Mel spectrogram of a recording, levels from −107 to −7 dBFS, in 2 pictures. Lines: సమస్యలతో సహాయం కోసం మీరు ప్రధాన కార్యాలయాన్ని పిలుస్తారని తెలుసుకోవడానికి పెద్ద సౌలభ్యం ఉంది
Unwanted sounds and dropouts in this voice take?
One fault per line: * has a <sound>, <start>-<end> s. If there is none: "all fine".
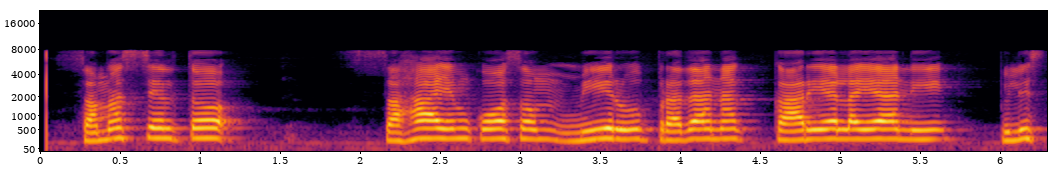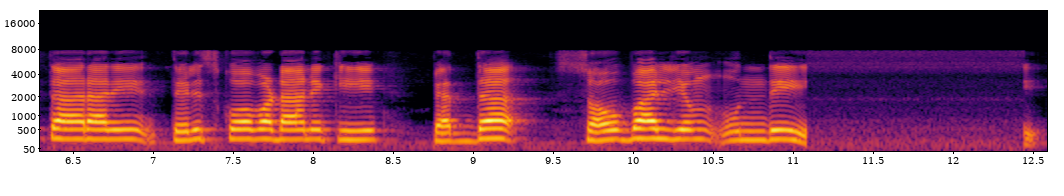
all fine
